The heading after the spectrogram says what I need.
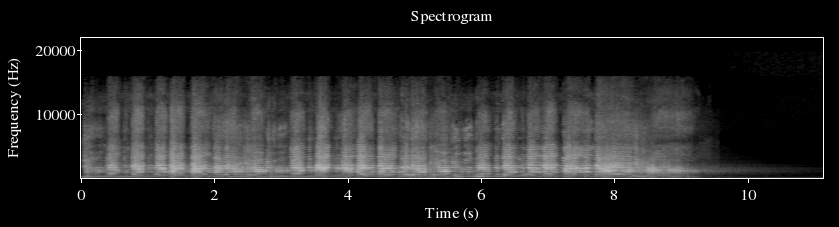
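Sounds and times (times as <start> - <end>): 
choir filtered through a filterbank: 0.0 - 10.3.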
